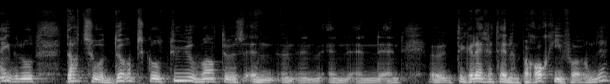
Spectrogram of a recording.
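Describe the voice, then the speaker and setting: At a moderate pace, a man with a medium pitch and a dark, mellow tone speaks with very wide pitch swings. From South Limburg, Netherlands. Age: 70s. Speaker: priest. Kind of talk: interview. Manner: halting, many repetitions and fillers.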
